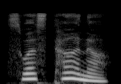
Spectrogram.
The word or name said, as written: ಸ್ವಸ್ಥಾನ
